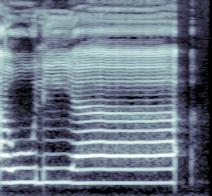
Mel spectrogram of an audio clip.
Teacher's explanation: کلمت اولیاء میں مد واجب متصل ہے، لہذا ہم اس مد میں اپنی آواز 4 مد کے برابر لمبی کریں گے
